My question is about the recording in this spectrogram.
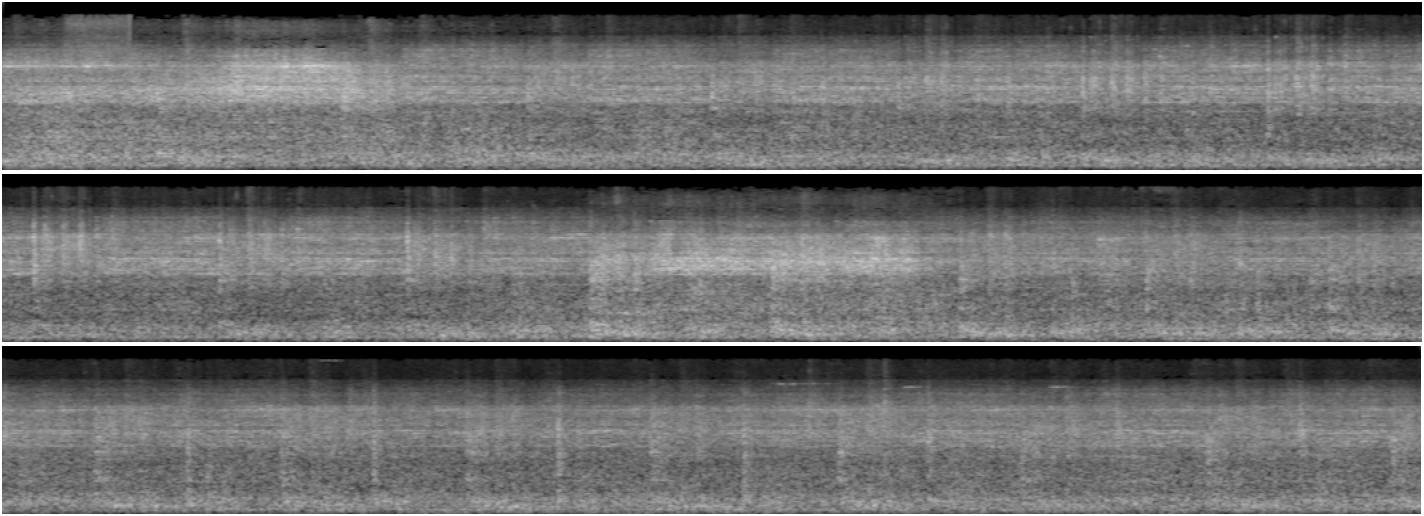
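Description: Automatic corrugated carton box stitching machine running, a steady mechanical clatter from its feed rollers, conveyor and stitching head. A brighter hiss rises over it briefly about two seconds in and again for a couple of seconds around the middle.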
